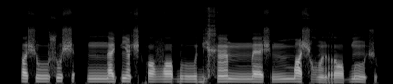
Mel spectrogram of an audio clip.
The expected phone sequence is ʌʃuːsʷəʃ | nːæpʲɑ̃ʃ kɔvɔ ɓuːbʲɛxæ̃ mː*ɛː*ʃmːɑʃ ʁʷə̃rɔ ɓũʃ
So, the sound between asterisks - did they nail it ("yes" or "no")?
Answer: yes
